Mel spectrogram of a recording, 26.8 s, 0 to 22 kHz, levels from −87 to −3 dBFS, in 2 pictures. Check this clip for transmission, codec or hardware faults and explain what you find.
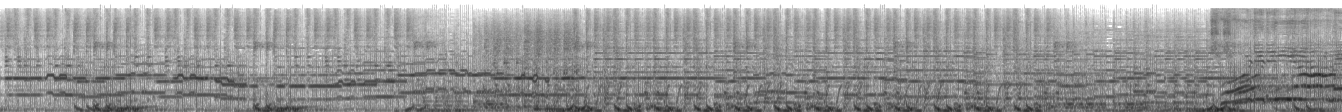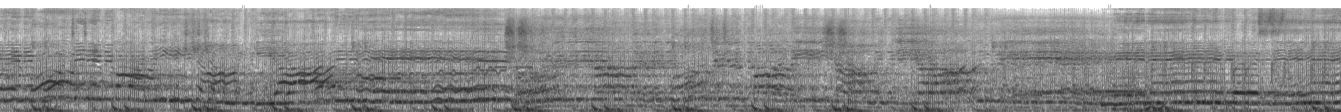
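Two faults run through the whole clip.

Doubled audio track: A second copy of the signal is likely being mixed in, probably captured again by a slower path. It trails the original by around 150 ms at roughly equal level, giving a dry, full-band slapback echo with no reverberant tail.

Buffer tearing: The writing program and the reading hardware have slipped out of step and cross inside every buffer period, so a small sliver of each buffer carries audio from about 40 ms earlier, with hard joins. The result is a steady 50 Hz robotic buzz that is heard only while sound is present, which fits a 20 ms buffer period.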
